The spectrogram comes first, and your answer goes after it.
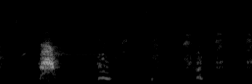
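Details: Dog out on its usual walk barks once on meeting its returning dad, one loud sharp bark followed by quiet voices and faint rustling.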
